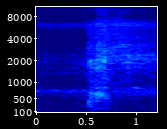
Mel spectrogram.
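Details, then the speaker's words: Server booting with new PCI SATA RAID controller and SSD: short quarter-second whirring clatter over fan hum as optical drive spins up and ejects its tray at power-on; cause unknown. "The optical drive made a funny noise."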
